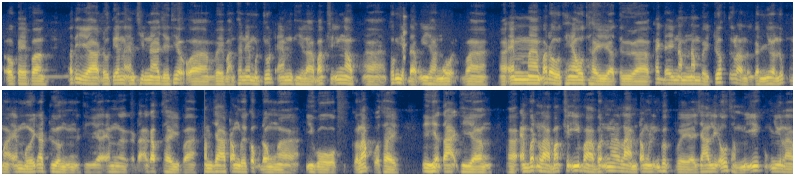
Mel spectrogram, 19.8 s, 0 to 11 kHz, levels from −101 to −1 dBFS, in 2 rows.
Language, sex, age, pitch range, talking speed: Vietnamese, male, 20-39, 115-190 Hz, 280 wpm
